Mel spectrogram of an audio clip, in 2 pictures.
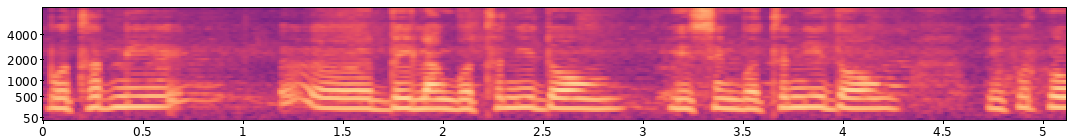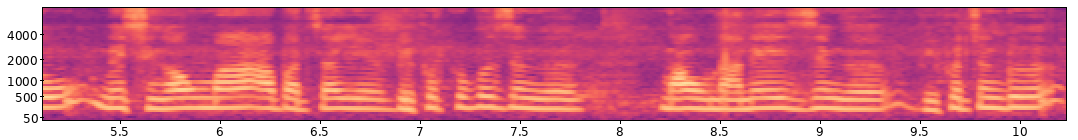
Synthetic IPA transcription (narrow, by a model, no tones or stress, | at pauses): bɯtʰɯɾni | dɯjlaŋbɯtʰɯɾnidɔŋmesɯŋbətʰɯɾnidɔŋ | bepʰɯɾkʰɯwmesiŋawmaːbaɾzajɯbipʰɯɾkʰɯbɯzɯŋɯ | mawnanɯjzɯŋɯbipʰɯɾzɯŋbɯ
